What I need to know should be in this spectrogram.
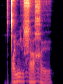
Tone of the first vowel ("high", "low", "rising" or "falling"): rising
